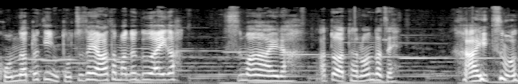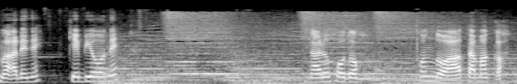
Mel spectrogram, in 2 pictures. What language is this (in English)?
Japanese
